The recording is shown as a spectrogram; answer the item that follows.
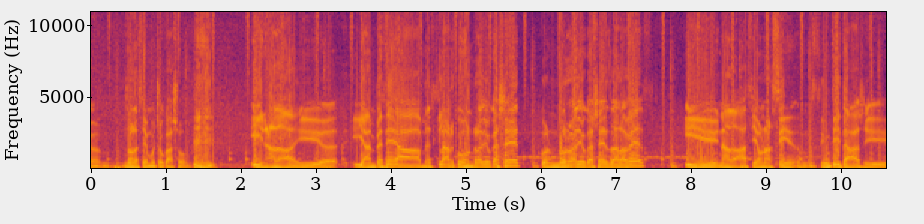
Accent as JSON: {"language": "Spanish", "town": "Cullera", "region": "Valencian Community", "country": "Spain", "said": "De Cullera."}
